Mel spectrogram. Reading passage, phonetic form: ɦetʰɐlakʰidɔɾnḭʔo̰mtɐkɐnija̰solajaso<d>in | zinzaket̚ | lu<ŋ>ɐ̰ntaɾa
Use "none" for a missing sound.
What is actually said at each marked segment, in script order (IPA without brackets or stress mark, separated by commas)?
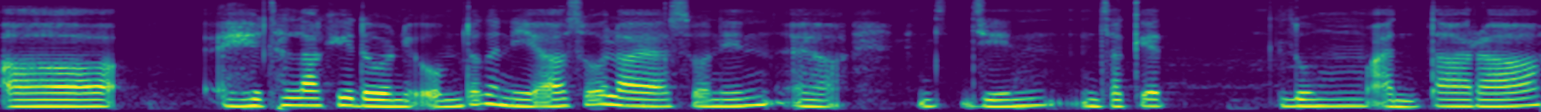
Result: n, m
